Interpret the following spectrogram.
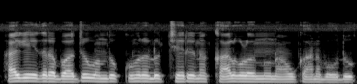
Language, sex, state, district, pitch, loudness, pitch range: Kannada, male, Karnataka, Koppal, 135 Hz, -16 LUFS, 125-140 Hz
